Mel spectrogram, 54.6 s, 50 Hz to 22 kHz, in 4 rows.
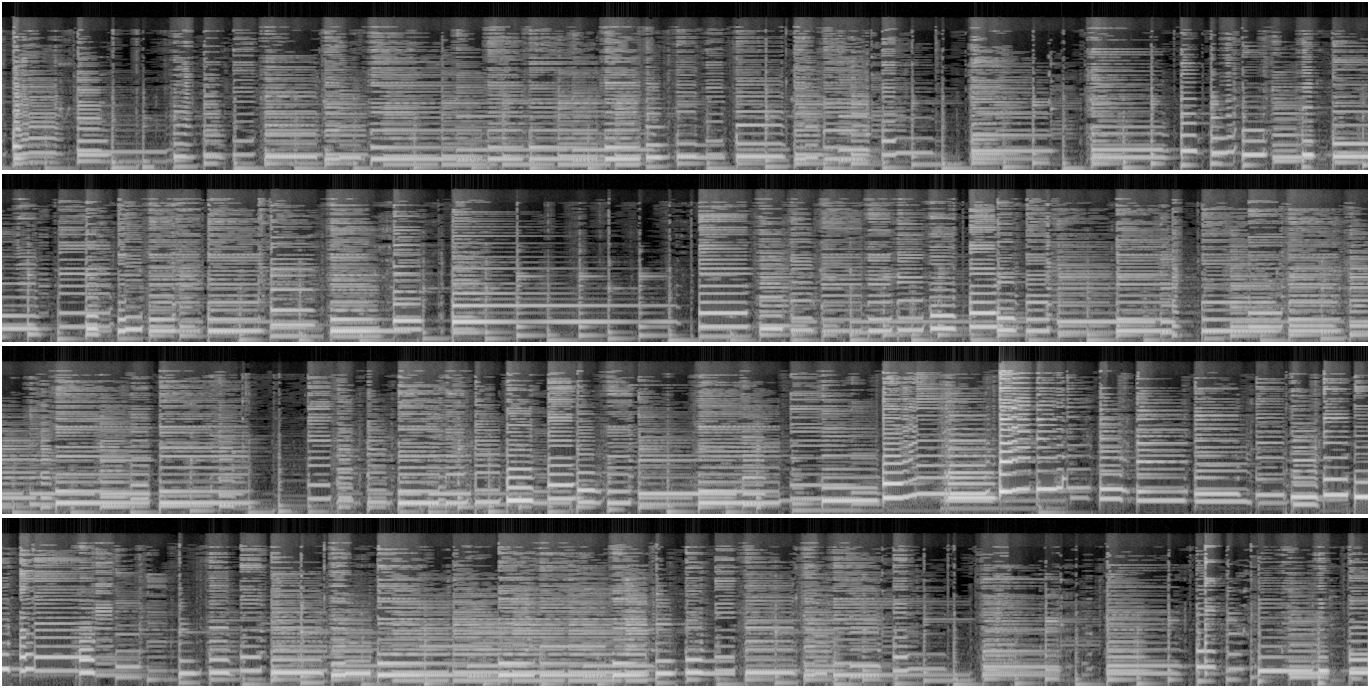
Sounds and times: Guitar: 0:00.0 - 0:54.6.

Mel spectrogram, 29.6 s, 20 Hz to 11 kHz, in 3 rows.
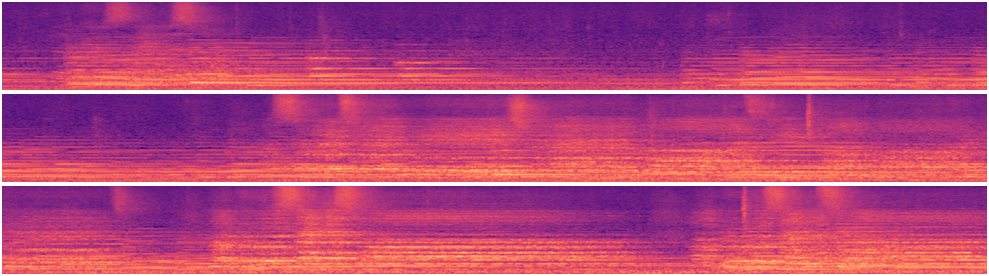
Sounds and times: Music: 0:00.0 - 0:29.5.

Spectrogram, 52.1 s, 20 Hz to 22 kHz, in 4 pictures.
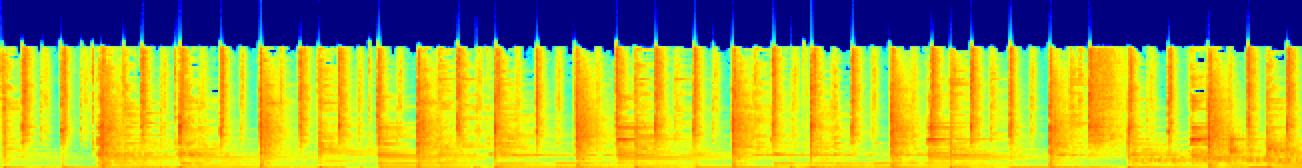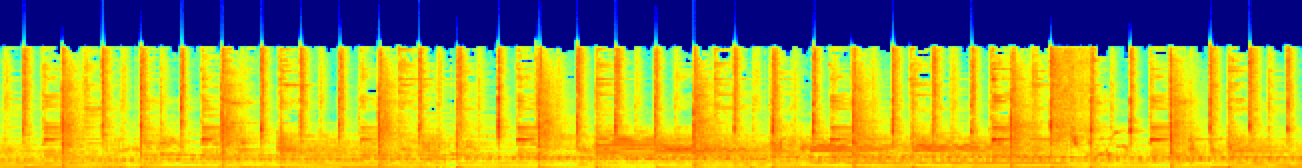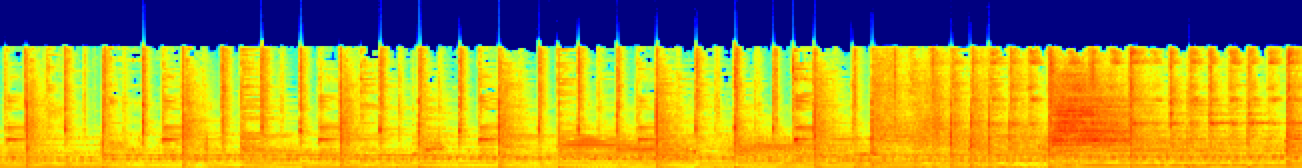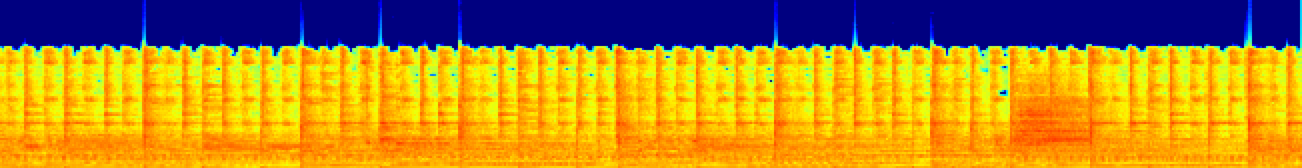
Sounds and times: Music: 0:00.0 - 0:52.0.

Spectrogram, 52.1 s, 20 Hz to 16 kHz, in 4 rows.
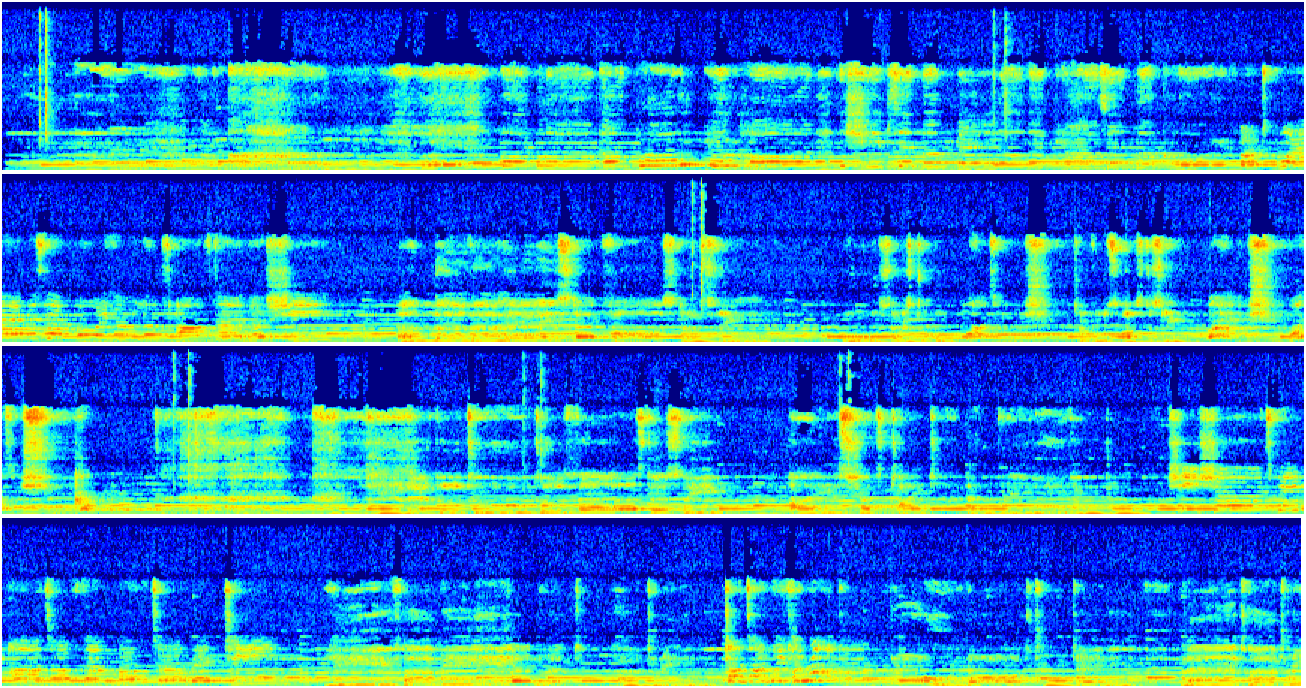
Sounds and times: Soundtrack music: 0:00.0 - 0:52.0.

